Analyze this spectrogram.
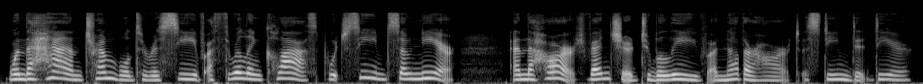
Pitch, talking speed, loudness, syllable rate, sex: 230 Hz, 155 wpm, -19 LUFS, 4.4 syllables/s, female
